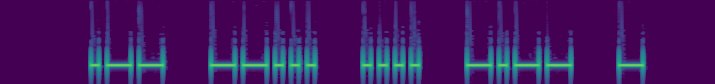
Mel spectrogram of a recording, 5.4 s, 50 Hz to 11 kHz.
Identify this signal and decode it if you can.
Morse code, heard as a keyed tone, about 19 wpm, spaced as for 14 wpm, 700 Hz. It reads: W7HYT
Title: 167 Lesson 27g - Number 7 - Call Signs 20wpm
